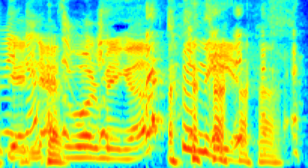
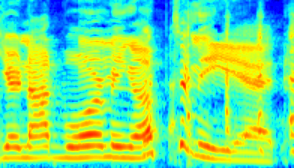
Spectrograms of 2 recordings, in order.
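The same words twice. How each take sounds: First: Laughing mock wicked witch. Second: A hint of a creepy dancer, half laughing; mild retelling of her line; lightly voiced dancer. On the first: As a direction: cackle it like a hammy witch. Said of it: "She said it like a wicked witch like that". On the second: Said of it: "She said it like a wicked witch".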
